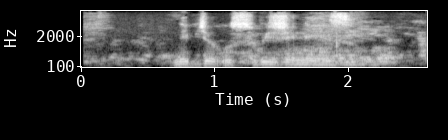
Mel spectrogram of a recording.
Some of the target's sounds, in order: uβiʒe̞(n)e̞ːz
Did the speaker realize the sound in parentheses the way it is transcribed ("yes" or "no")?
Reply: yes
